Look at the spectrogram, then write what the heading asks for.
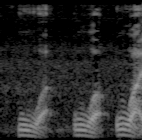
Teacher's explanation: The tongue will move to schwa at the final end. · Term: centering ending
